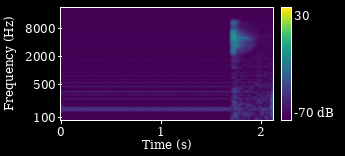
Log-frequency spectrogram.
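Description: Near silence, then near the end a single short, sharp click that dies away quickly.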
